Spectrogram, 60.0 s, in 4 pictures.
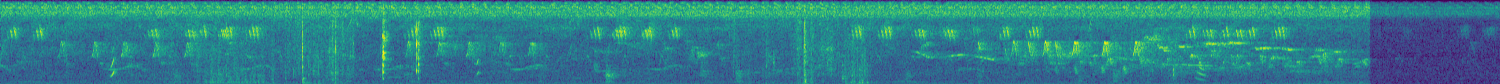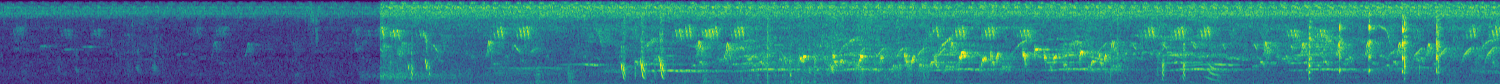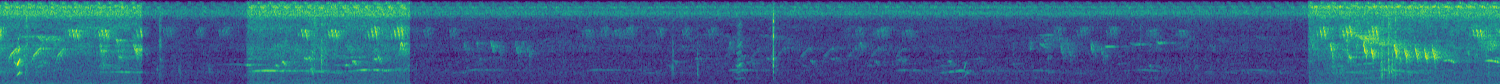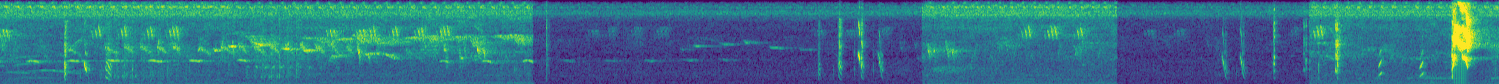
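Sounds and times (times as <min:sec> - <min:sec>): birds chirping and whistling: 0:03.7 - 0:13.6, 0:18.8 - 0:31.4, 0:43.3 - 0:50.4, 0:58.1 - 0:59.9.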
